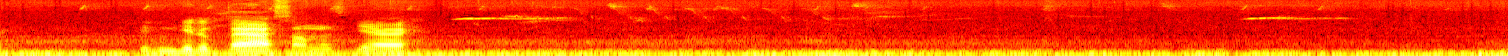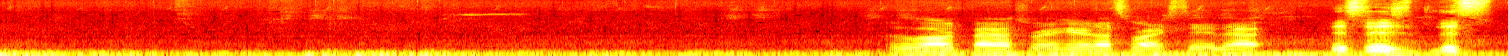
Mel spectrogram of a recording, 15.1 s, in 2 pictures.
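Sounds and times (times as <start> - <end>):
low outdoor rumble: 0.0 - 15.0
small bird chirping: 2.2 - 12.2.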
